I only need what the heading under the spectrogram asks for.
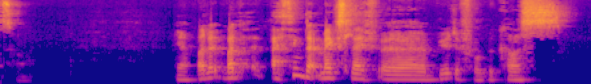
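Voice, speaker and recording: Speaking at a very fast pace, a man with a German accent sounds somewhat breathy. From Germany. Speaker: engineer and founder. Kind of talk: interview conversation.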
